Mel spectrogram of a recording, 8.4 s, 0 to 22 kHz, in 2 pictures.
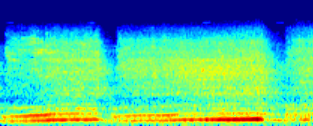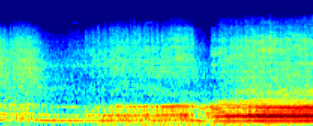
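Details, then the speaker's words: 1995 Honda CR250 two-stroke, the old spark plug found dry (possibly lean), now with a brand-new plug: revs still sag and hesitate under throttle. It is still very boggy, and a plug chop was done at full speed. "all right still really boggy with that brand new plug"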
